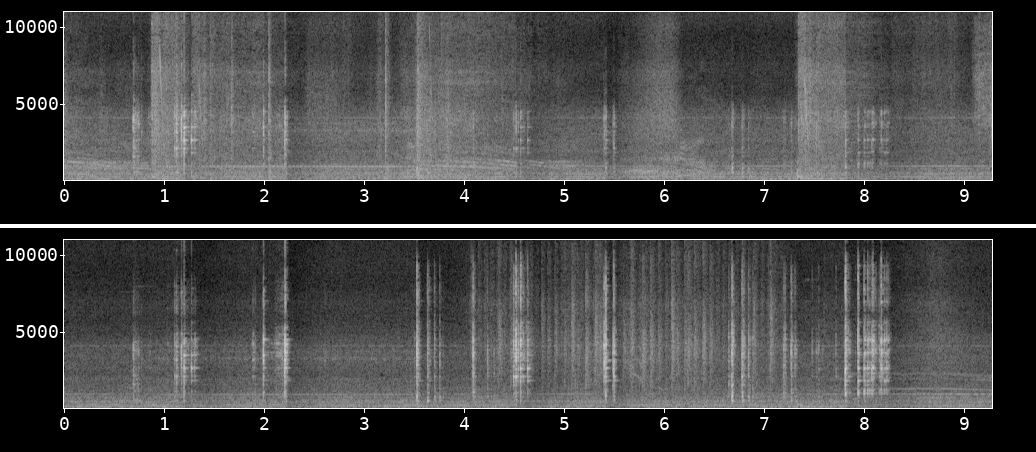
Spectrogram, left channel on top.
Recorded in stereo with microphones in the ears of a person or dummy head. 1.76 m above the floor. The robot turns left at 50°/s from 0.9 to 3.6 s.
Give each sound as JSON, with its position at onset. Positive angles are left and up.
{"t": 0.7, "sound": "a dropped coin", "side_deg": 25}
